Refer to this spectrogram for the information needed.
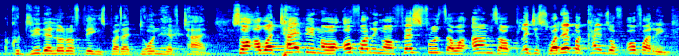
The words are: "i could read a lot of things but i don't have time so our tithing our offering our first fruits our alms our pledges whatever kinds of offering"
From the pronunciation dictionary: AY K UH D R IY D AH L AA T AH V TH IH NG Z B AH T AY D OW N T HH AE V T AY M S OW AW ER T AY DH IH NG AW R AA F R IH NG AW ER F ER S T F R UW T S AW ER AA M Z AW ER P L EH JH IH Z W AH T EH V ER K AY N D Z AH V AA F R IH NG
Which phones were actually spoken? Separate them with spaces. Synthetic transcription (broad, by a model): AY K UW D R IY D AH L AA T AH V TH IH NG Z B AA T AY D OW N T HH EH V T AY M S OW AW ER T AY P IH NG AW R AA F R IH NG AW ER F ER S T F R UW T S AW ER AA M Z AW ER P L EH JH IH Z W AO T EH V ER K AY N D Z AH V AA F R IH NG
